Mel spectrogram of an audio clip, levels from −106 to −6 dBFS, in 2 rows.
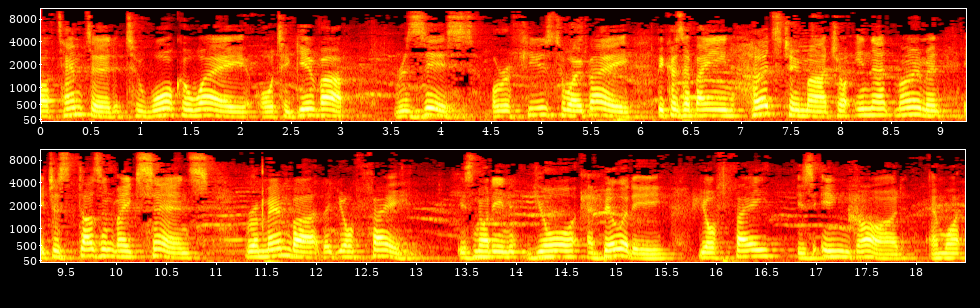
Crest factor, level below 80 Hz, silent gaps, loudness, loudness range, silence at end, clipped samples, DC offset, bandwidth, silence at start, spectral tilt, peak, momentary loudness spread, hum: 16 dB; -50 dBFS; none; -20 LUFS; 2 LU; 0 s; under 0.1%; under 0.1%; 10.5 kHz; 0 s; -5.5 dB/octave; -4 dBFS; 10 LU; none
